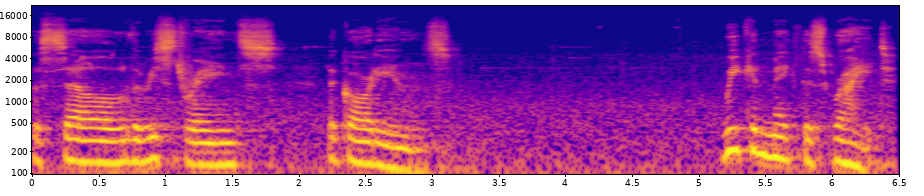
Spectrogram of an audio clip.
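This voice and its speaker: A woman voicing a serene female video game guardian who coaxes and pleads gently. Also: rumbling low, drawn-out words, background noise, heavily acted. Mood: tender, pleading. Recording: echoing game voice under music.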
